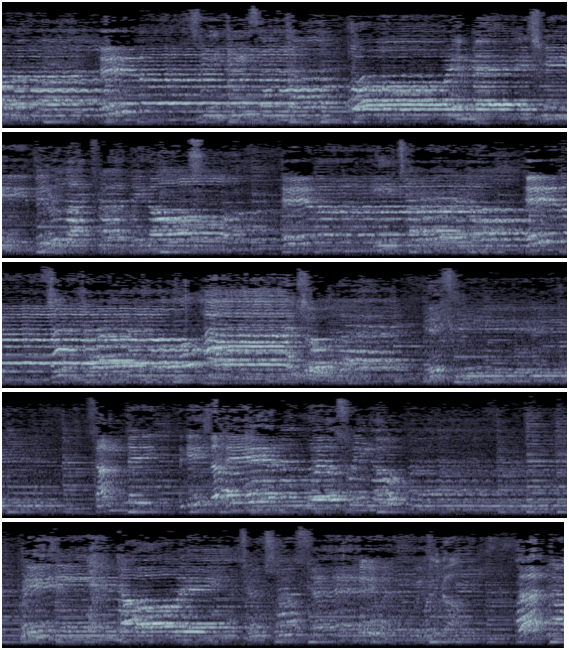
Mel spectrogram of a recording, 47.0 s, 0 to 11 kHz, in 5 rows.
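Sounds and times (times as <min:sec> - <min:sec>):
group of voices singing in harmony: 0:00.0 - 0:47.0.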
